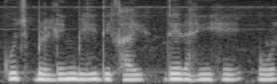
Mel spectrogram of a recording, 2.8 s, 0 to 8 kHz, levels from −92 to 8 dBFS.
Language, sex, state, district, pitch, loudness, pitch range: Hindi, female, Madhya Pradesh, Bhopal, 185 Hz, -15 LUFS, 180-190 Hz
